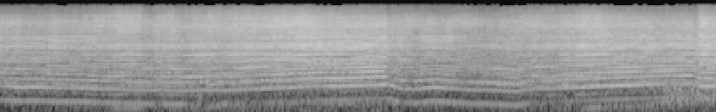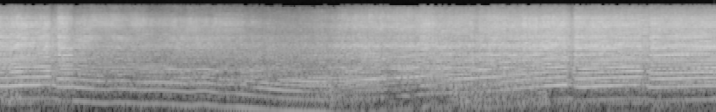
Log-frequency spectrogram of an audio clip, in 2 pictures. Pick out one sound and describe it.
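A motorcycle engine screams loudly, its pitch rising through the gears and dropping when braking.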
